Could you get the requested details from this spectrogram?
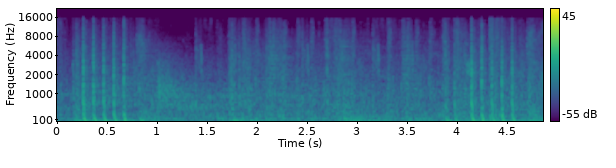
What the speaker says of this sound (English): Let's switch over to the combat rifle.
